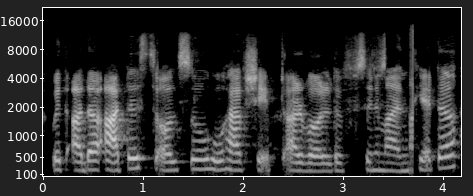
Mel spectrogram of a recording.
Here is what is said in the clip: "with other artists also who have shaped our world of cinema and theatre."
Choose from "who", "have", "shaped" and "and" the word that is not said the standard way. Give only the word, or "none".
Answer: none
